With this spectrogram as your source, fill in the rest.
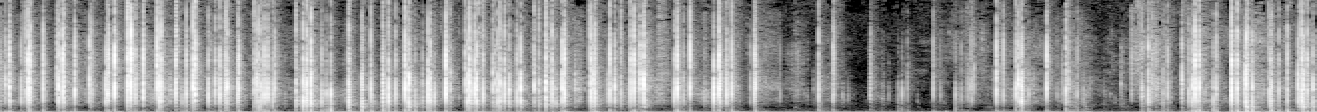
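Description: A closed, solid dark green hardcover book with an embossed leaf design, held close to the microphone, is tapped and scratched by long nails across its cover. Dense, rapid, crisp clicks and scratchy crackles run continuously, bright and sharp with very short decay, over a steady low hum.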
